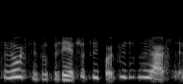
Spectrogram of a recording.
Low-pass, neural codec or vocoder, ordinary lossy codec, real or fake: 3.6 kHz; autoencoder, 44.1 kHz, a latent of 192 numbers a frame, MeloTTS; AAC, 24 kbps; fake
